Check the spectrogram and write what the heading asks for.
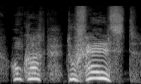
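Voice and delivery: high, loud cry of fright; frightened call up. A narrator's reading. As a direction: call up to him, scared he'll fall. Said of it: "rief sie hinauf".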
